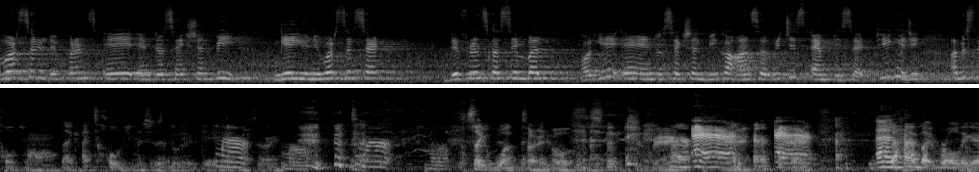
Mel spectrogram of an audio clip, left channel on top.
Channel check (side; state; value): both; different; correlation 0.00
